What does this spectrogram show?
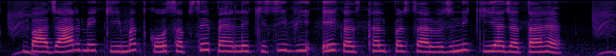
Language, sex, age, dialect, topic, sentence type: Hindi, female, 18-24, Kanauji Braj Bhasha, banking, statement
